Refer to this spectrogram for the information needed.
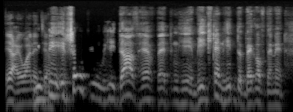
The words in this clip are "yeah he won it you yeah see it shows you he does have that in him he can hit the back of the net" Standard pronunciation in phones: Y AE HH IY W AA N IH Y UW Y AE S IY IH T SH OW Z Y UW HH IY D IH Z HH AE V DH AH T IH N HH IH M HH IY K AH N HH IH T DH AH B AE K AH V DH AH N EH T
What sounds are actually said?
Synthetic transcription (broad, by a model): Y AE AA IH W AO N S IY IH T SH OW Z Y UW HH IY D IH Z HH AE V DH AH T IH N HH IH M HH IY K AH N HH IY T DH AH B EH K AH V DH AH N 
